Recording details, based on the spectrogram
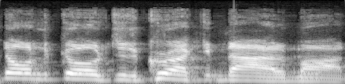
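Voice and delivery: exaggerated put-on backwoods Louisiana bayou accent. Mimicking how an actress was made to talk in a commercial: exaggerated backwoods Louisiana accent. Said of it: "talk like she was some like backwoods Louisiana psychic lady".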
